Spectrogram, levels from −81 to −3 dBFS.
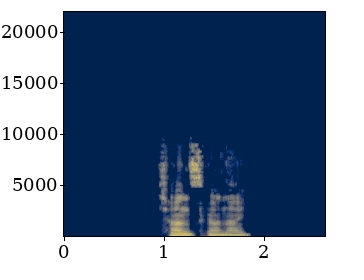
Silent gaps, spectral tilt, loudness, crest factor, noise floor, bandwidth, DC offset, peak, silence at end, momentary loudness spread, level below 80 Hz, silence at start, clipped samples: none; -4 dB/octave; -21 LUFS; 22 dB; under -90 dBFS; 9.6 kHz; under 0.1%; -4 dBFS; 0.75 s; 18 LU; -44 dBFS; 0.95 s; under 0.1%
